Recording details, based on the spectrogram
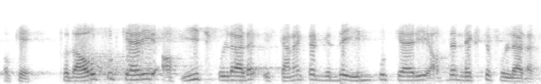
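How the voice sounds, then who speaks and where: A male engineering lecturer from Tamil Nadu, India, teaches an online class live, speaking rapidly in a slightly high voice with a Tamil accent. He explains repetitively, switches between Tamil and English, and often checks in with questions. The line is thin and phone-like, with a long hollow reverb.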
